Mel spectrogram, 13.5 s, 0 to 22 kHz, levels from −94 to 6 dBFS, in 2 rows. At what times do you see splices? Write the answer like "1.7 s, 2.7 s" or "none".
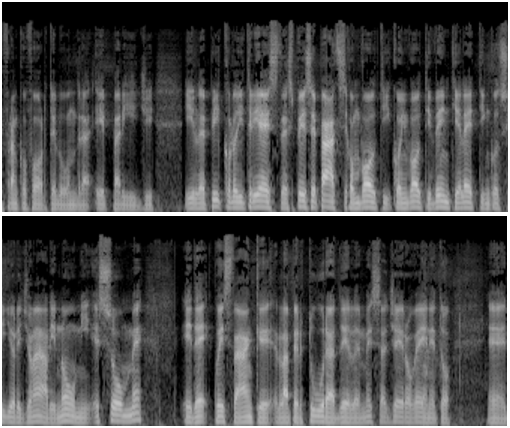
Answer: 2.4 s, 4.6 s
